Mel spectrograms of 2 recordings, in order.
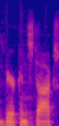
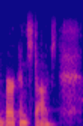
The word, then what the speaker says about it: Birkenstocks: from birkenstocks to investing chances are pronounced birkenstocks wrong it's probably birkenstocks but this is aaron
